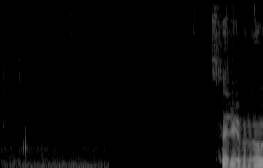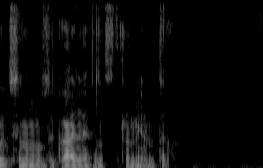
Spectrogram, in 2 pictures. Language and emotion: Russian, neutral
